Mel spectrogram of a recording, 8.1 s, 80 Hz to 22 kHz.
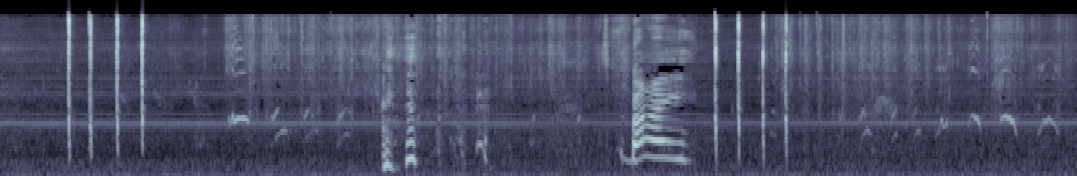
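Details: Puppies 5 weeks 3 days old on their first day outside in Florida; two short high whimpering yelps that slide downward, between sharp clicks, faint chirps and people talking nearby.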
